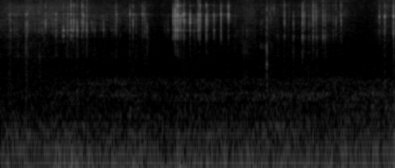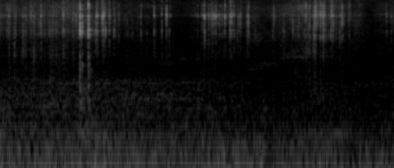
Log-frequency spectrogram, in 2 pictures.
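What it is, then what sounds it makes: Ribbed glass jar with lid. A small red ribbed glass jar with a lid is gripped in both hands while long nails tap and scratch along its ribbed sides. Quiet, bright, rattly clicks and scrapes patter continuously over a low, steady background rumble, with a few slightly sharper taps standing out.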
